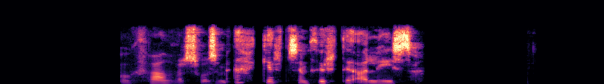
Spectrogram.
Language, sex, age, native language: Icelandic, female, 30-39, Icelandic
